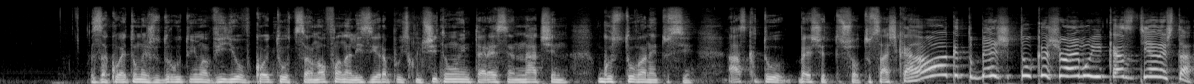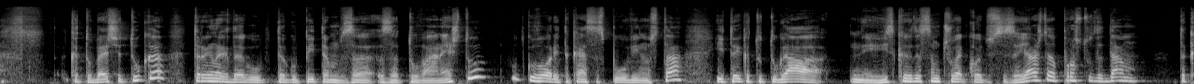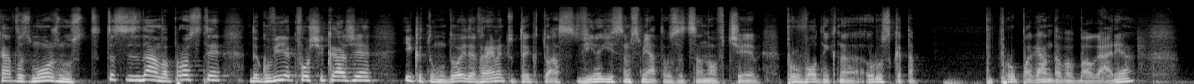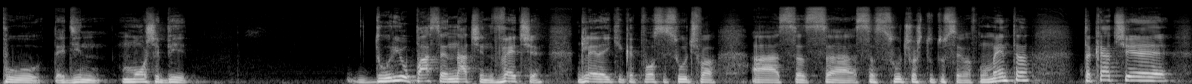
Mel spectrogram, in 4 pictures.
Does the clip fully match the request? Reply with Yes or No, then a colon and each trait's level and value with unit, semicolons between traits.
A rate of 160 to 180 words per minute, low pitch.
No: average, 150 wpm; low, 115 Hz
